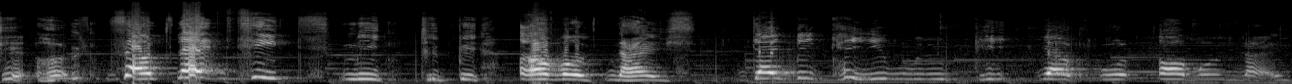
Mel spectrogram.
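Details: Adult woman with cerebral palsy and lifelong speech impairment, who first spoke at age four and was understood early on only by her sister; dysarthria (cerebral palsy).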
